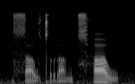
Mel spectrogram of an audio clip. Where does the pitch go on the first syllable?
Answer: low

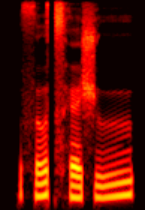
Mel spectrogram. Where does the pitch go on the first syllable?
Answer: rising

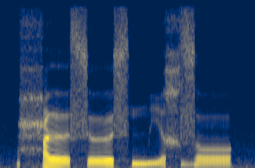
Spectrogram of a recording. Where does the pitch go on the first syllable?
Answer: falling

